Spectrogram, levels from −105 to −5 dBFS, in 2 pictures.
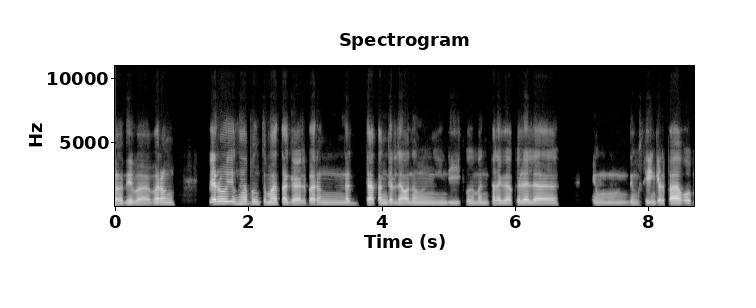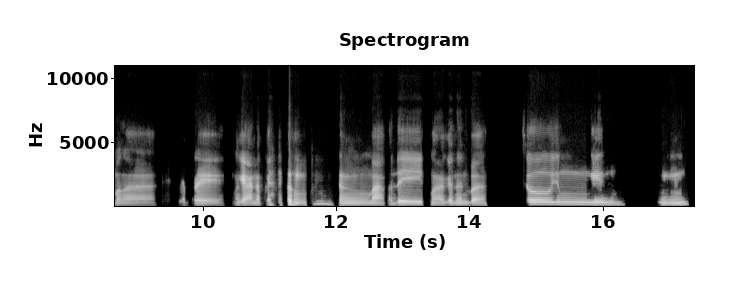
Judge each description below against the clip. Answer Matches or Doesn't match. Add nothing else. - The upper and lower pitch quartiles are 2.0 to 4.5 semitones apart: Doesn't match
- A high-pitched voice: Doesn't match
